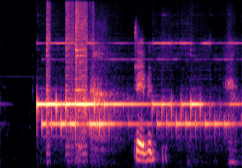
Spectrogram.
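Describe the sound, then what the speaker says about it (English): A telephone rings during an online meeting, its electronic warbling tone starting abruptly and repeating across the clip, loud and close, with a person speaking briefly over it. "The phone rings as soon as somebody asks me a question."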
